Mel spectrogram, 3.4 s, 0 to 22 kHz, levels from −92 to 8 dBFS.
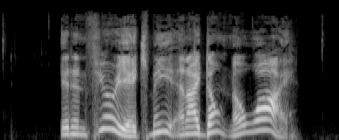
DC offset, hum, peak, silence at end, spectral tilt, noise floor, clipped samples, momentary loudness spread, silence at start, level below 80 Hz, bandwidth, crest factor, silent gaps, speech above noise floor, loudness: under 0.1%; none; 0 dBFS; 0.45 s; -4 dB/octave; -71 dBFS; under 0.1%; 8 LU; 0.6 s; -54 dBFS; 15 kHz; 18 dB; none; 54 dB; -16 LUFS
